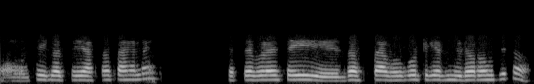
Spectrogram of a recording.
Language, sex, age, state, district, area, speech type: Odia, female, 60+, Odisha, Angul, rural, conversation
